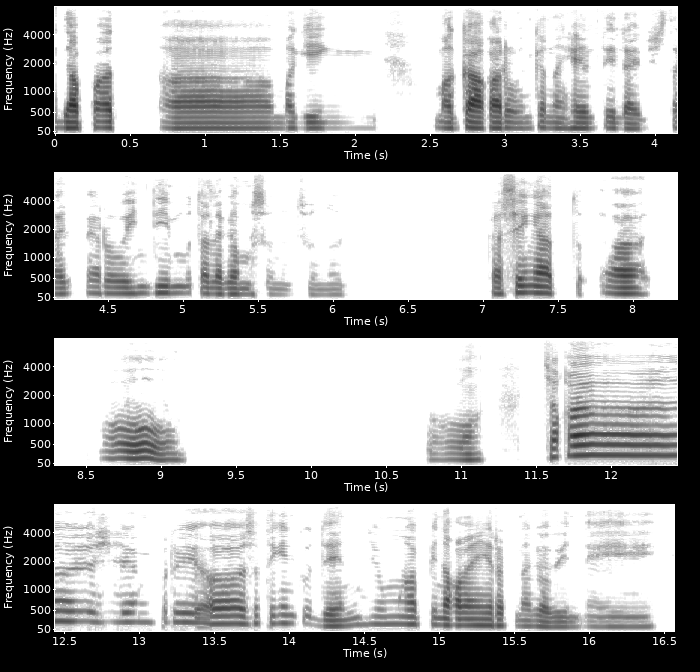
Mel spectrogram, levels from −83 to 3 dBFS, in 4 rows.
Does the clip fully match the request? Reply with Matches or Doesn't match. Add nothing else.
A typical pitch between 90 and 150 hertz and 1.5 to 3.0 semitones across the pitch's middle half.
Doesn't match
